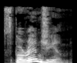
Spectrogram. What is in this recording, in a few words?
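"sporangium", British English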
